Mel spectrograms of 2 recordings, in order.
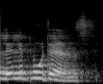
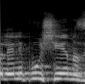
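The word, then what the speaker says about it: Lilliputians: Gulliver tried to catch some of द लिलिपुटियंस, इसको लिलिपुशियंस भी पढ़ते हैं, मतलब अगर आप इसकी सही प्रोनाउंसिएशन पढ़ना चाहेंगे लिलिपुटियंस भी पढ़ेंगे और लिलिपुशियंस भी पढ़ेंगे।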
